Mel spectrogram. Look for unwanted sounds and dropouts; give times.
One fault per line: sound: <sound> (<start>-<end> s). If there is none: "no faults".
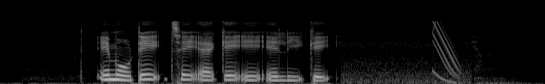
sound: chirp (4.3-4.7 s)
